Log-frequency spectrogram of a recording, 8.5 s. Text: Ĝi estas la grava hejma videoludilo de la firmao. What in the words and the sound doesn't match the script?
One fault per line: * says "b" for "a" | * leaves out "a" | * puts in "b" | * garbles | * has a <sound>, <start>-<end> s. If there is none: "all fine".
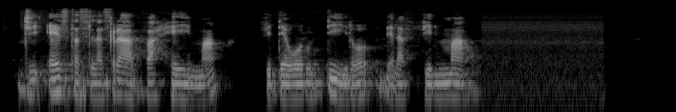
all fine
